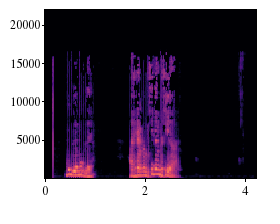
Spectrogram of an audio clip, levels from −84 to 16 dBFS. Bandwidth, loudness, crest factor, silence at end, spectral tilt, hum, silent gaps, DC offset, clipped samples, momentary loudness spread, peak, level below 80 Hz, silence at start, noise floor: 17 kHz; -16 LUFS; 18 dB; 1.6 s; -2.5 dB/octave; none; none; under 0.1%; under 0.1%; 10 LU; -2 dBFS; -54 dBFS; 0.4 s; -79 dBFS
